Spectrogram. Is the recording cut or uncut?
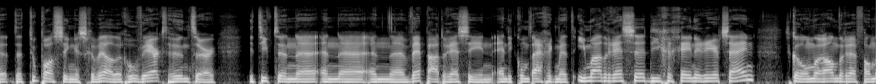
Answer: uncut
